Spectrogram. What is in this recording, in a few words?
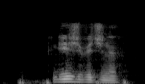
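"гизьвидзны", Komi, male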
